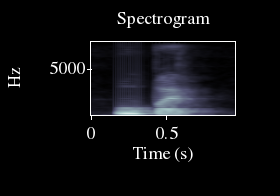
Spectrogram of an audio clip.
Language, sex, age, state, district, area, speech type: Urdu, female, 18-30, Delhi, South Delhi, urban, read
